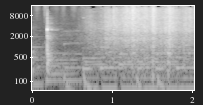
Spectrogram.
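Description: Aluminium foil crinkling and crackling as a sheet is handled and pressed over the top of a pan, starting about half a second in after a short knock.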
